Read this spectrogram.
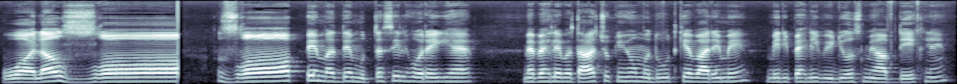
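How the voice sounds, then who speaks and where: A woman teaching Tajweed, spelling out letters and vowel marks one by one and chanting verses slowly. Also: medium pitch, steady tone, a little mellow, clean tone. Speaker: Quran recitation teacher. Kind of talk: Tajweed lesson with slow recitation.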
